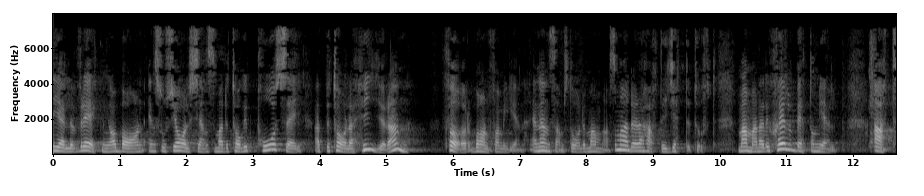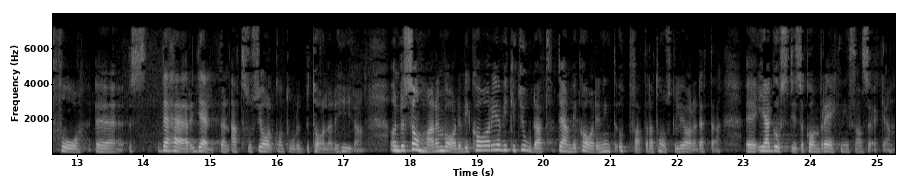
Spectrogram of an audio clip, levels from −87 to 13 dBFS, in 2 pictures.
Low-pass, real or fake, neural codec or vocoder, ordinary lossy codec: 7.2 kHz; real; none; MP3, 32 kbps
